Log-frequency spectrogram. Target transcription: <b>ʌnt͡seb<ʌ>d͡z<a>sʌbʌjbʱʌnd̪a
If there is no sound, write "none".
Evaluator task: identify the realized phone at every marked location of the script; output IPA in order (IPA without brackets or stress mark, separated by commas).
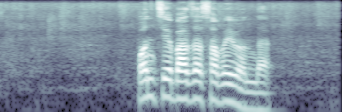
p, a, a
